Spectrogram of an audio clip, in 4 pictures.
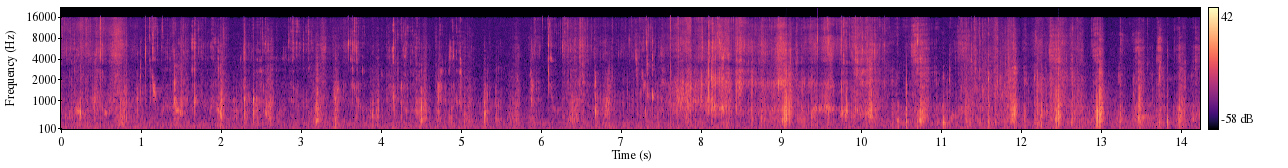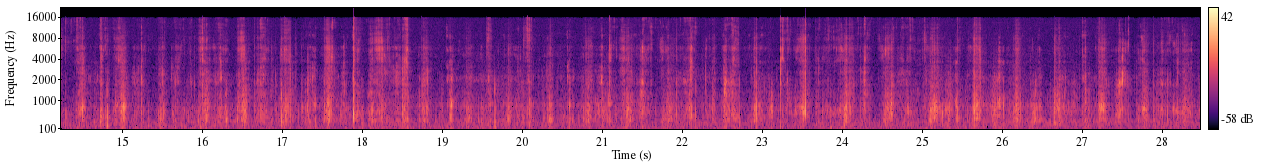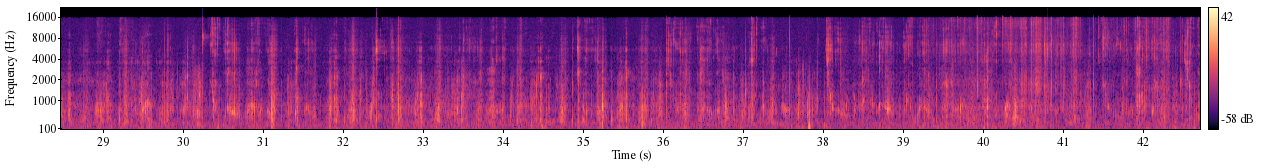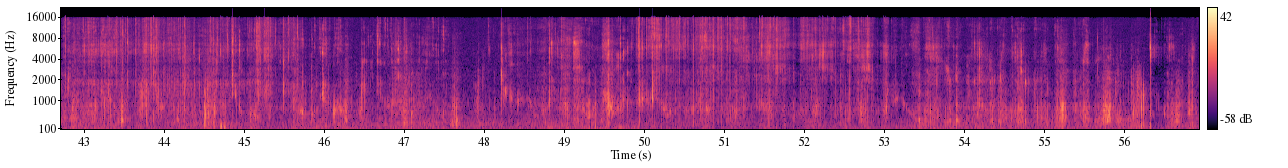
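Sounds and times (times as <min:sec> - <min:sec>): chewing and biting dried fish: 0:00.0 - 0:56.9.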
